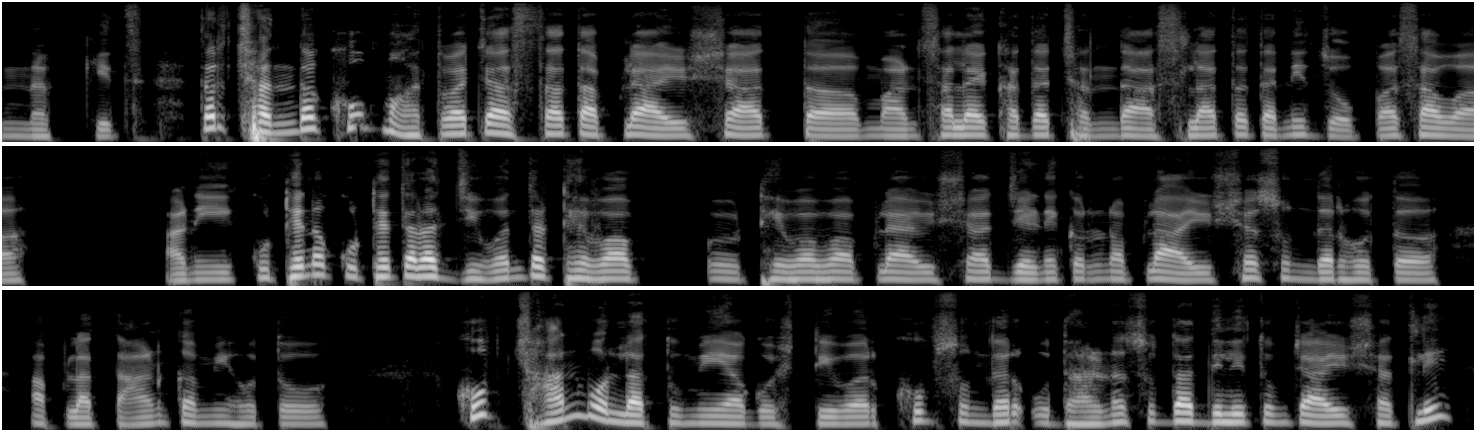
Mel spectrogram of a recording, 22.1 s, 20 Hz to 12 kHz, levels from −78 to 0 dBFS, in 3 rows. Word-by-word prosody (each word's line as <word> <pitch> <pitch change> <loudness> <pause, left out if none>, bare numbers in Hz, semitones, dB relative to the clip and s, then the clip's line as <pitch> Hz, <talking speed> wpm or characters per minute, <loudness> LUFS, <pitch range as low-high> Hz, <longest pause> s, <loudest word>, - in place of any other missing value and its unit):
नक्कीच. 120 -1 -10 0.3
तर 260 +1 +8
छंद 185 +4 +7
खूप 275 -1 -2
महत्त्वाचे 155 +1 +2
असतात 160 -1 +2
आपल्या 145 0 +4
आयुष्यात. 130 +1 -1
अ, 120 -2 +2
माणसाला 125 +3 0
एखादा 135 0 -2 0.2
छंद 125 +1 -6
असला, 130 +1 -1
तर 145 - 0
त्यांनी 140 +1 -3
जोपासावा 125 +1 -2 0.8
आणि 125 +2 -4
कुठे 165 +3 +3
ना 215 - +5
कुठे 180 -1 +2
त्याला 185 -1 +10
जिवंत 145 +6 0
ठेवावं 145 -2 +2 0.4
अ, 140 -1 -6
ठेवावा 135 +2 0
आपल्या 135 +1 -2
आयुष्यात, 130 +2 -3
जेणेकरून 130 +2 -4
आपलं 140 +2 -2
आयुष्य 125 +4 -1
सुंदर 135 -3 -4
होतं, 125 -1 -4 0.4
आपला 120 -1 -2
ताण 120 +4 -4
कमी 135 -3 -4
होतो. 120 0 -7 0.7
खूप 275 +4 +4 0.2
छान 180 - +1
बोललात 170 - +6
तुम्ही 135 -1 -5
या 130 -1 +1
गोष्टीवर. 125 +2 -3
खूप 180 -2 -5
सुंदर 150 -1 -1
उदाहरण 125 0 -3
सुद्धा 170 +1 +4
दिली 155 0 +3
तुमच्या 150 -1 +1
आयुष्यातली. 135 - -1
135 Hz, 135 wpm, -24 LUFS, 125-150 Hz, 0.8 s, त्याला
